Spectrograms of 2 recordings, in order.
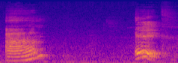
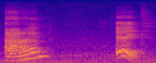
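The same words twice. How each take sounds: Both takes have the same delivery.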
